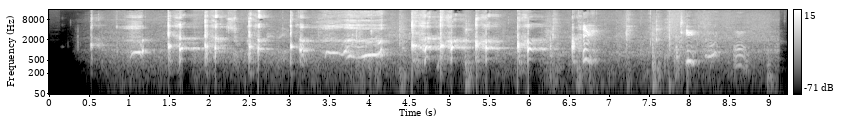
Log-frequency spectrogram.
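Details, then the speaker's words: Whooping cough (pertussis) in a child: a rapid run of harsh coughs broken by high-pitched, drawn-in gasps. "The illness can be dangerous in older adults and young children, especially babies who are not old enough to have had the pertussis vaccine yet. So this is what pertussis sounds like."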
